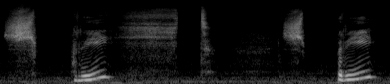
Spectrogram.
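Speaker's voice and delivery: "Spricht" hushed and slow, "shp-rich-t" with the soft ch. Shown as a demonstration. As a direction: sound out "Spricht" slowly and softly. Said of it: "tentar bem devagar".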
